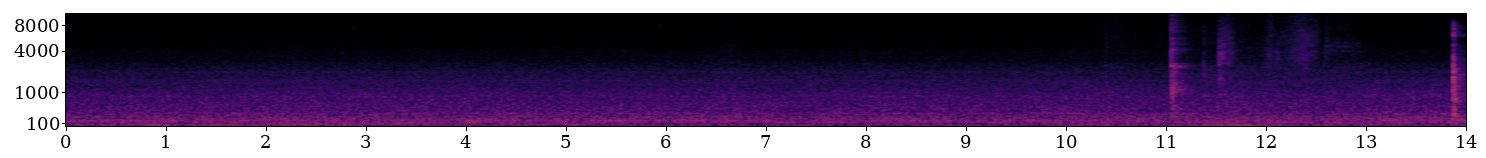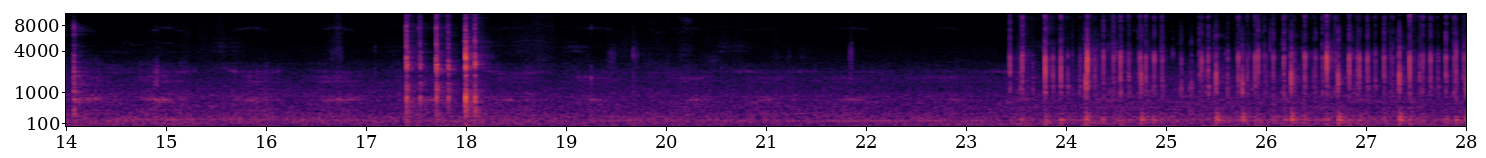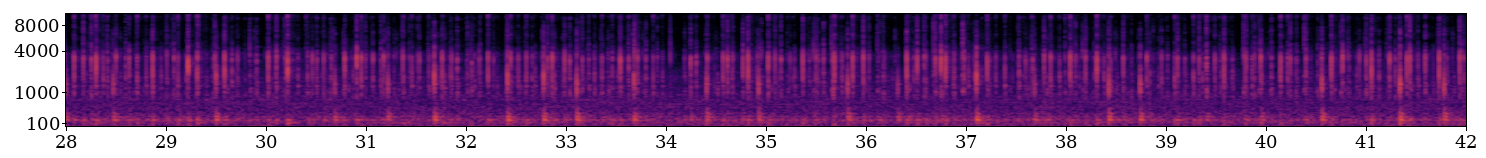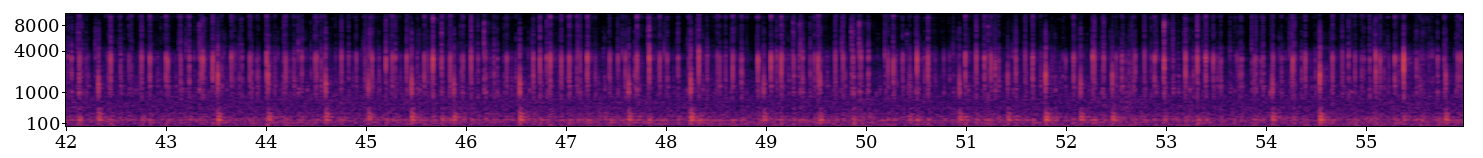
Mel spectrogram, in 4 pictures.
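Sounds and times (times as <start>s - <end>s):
fast typing on mechanical keyboard: 17.4s - 18.4s, 23.4s - 55.9s.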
